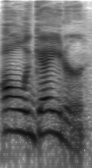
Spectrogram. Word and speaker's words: alligator: Wait, no, you don't really pronounce the T. You say alligator.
